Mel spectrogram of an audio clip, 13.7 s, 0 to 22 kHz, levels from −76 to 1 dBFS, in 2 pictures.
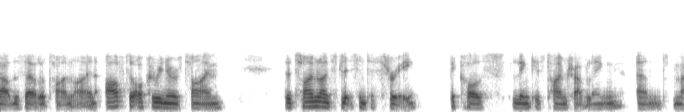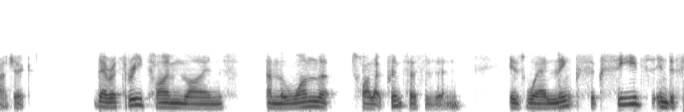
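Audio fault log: Throughout: AMR narrowband mobile codec. The speech is confined to a telephone band of roughly 150 Hz to 3.4 kHz, with nothing above 3.6 kHz, and has a plainly audible buzzy, synthetic edge from pulse-driven vocal-tract modelling, consistent with a mid-rate mode near 10 kbps.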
